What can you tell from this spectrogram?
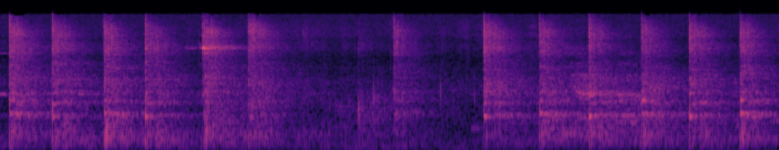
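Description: Badminton shuttlecock being struck by rackets in quick succession: sharp hits about twice a second, each with a brief ring.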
